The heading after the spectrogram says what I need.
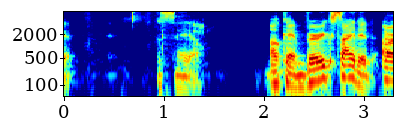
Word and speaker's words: Vasayo: Okay, one more thing before you jump off, and that is the correct pronunciation of the company. Vasayo. Okay, good. That's the way I was going to say it. Vasayo.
